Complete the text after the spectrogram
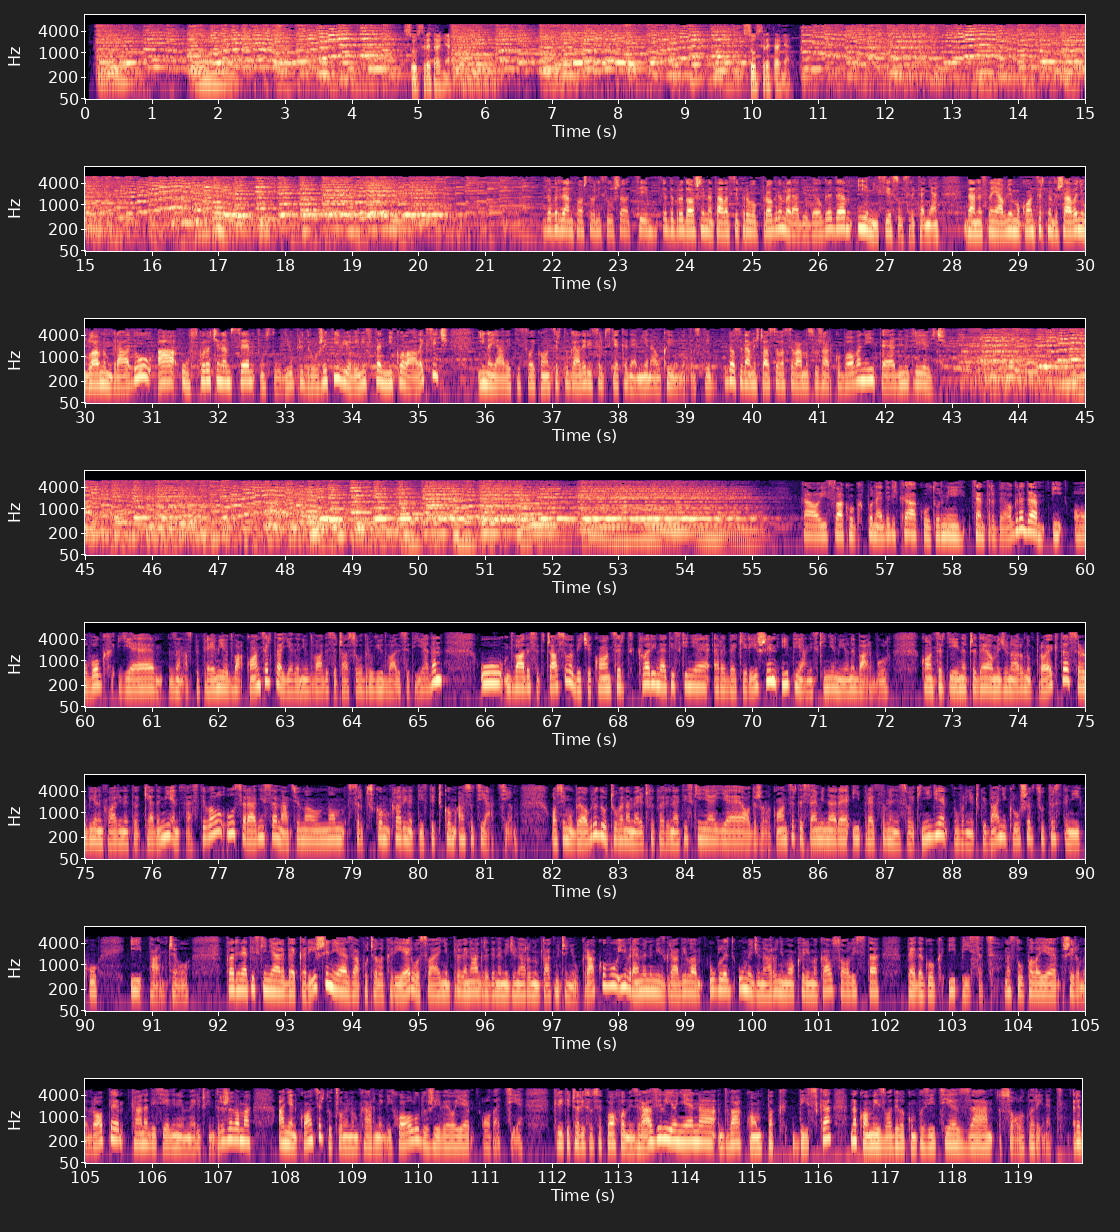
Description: Гост емисије је виолиниста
